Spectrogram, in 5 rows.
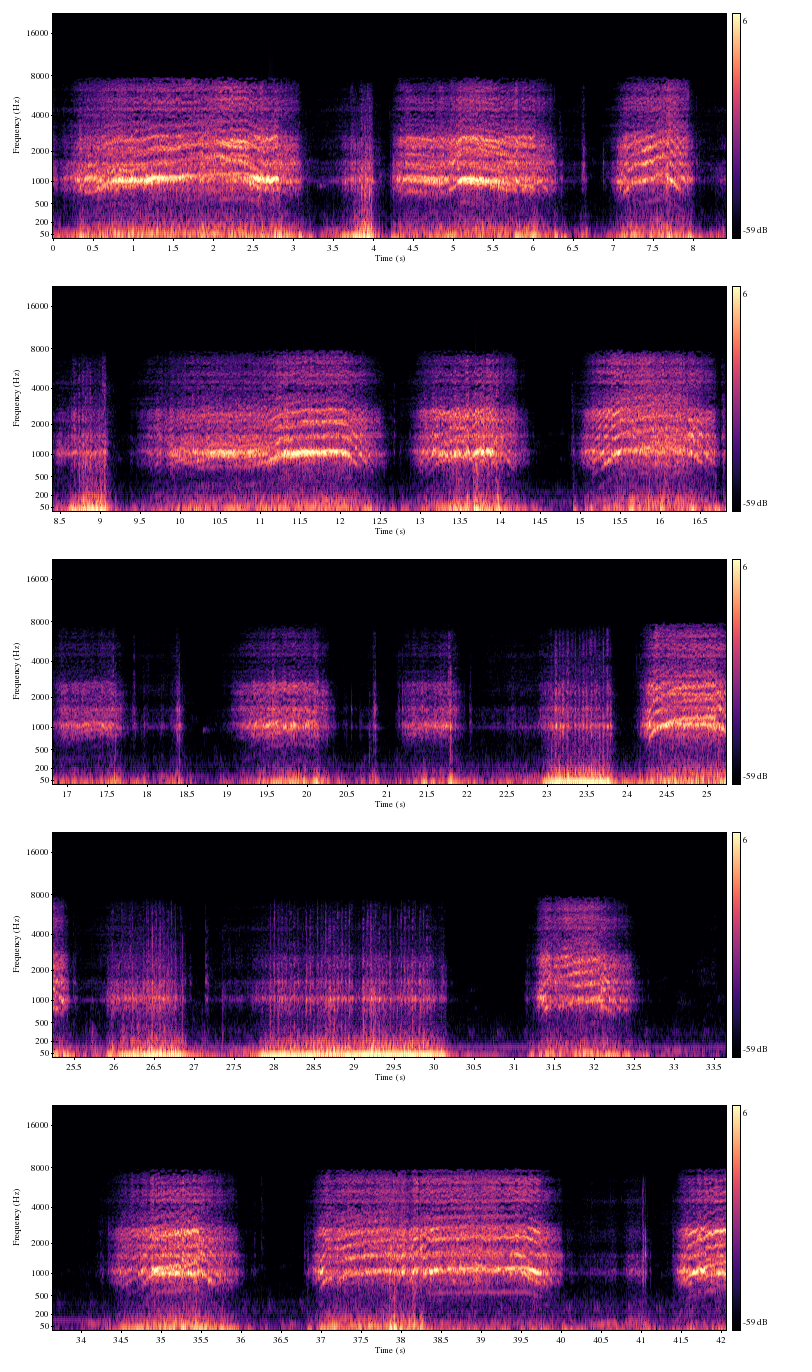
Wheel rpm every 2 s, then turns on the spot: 110, 70, 80, 50, 20, 100, 60, 70, 50, 20, 20, 20, 70, 20, 20, 40, 10, 60, 60, 120, 40.
2-4 6-8 20-26 28-30 34-36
